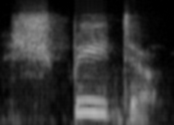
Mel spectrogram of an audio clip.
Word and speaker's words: später: And any letters that comes with an S and a P together is always said as sp. S and P is S HP.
